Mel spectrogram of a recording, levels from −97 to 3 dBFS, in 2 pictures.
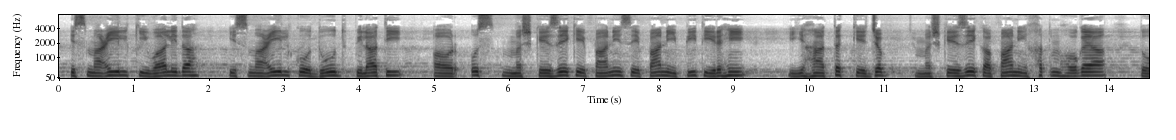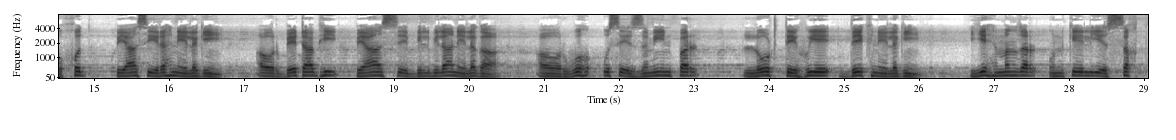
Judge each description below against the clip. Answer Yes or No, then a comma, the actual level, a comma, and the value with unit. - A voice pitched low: No, medium, 150 Hz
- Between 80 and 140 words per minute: Yes, slow, 110 wpm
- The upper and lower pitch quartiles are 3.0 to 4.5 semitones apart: Yes, average, 3.4 semitones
